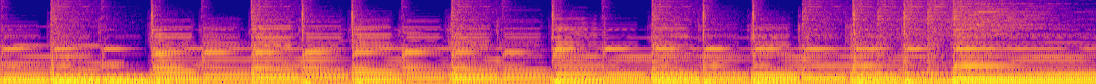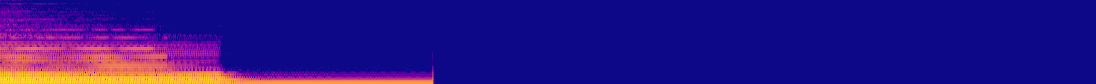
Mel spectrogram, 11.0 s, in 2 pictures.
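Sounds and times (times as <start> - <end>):
guitar playing twelve-bar blues progression in A with double stops: 0.0 - 6.6.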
